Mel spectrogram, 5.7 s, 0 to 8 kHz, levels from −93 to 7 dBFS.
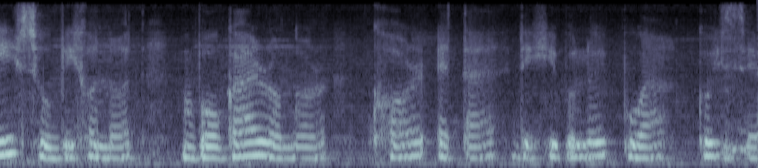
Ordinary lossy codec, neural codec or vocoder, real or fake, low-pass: none; vocoder, 24 kHz, 100 mel bands, Vocos; fake; 7.2 kHz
